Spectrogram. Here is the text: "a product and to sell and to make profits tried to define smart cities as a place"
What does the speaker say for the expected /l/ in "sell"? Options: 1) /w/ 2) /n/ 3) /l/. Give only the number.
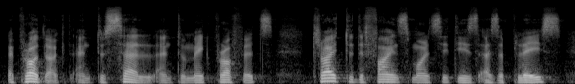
3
